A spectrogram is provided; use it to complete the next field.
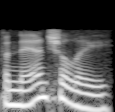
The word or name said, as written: financially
